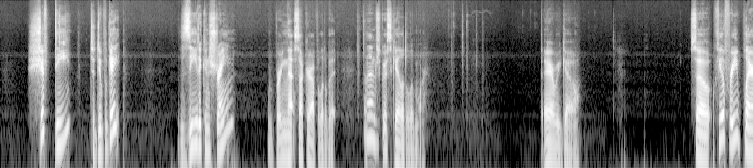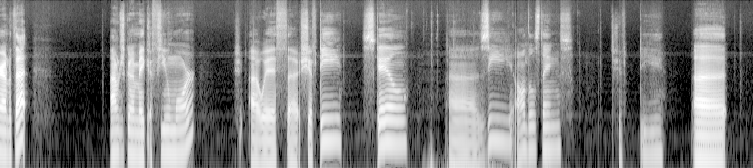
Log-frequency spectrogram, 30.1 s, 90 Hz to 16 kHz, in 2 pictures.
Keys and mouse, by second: 1.2 shift+d, 3.6 z, 6.0 click, 7.1 s, 8.9 click, 9.2 g, 9.5 z, 10.6-10.9 drag, 10.9-13.1 middle drag, 13.6-14.0 shift+middle drag, 17.9 shift+d, 18.3 z, 21.3 click, 21.9 s, 23.1 click, 23.7 g, 24.0 z, 25.2 click, 25.6-26.6 middle drag, 27.3 shift+d, 29.7 z.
